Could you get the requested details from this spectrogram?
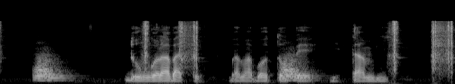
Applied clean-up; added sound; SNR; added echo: none; Brass instrument + Camera; 0 dB; none.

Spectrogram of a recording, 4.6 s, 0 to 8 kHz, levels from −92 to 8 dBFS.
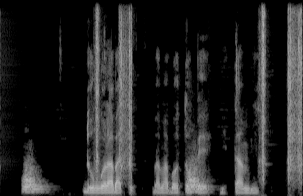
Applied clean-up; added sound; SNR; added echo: classical method spectral subtraction.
